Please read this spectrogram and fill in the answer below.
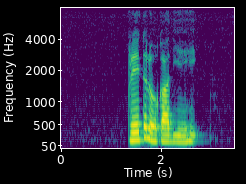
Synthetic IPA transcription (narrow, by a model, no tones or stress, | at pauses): preːt̪əloːkaːd̪ijeɦi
